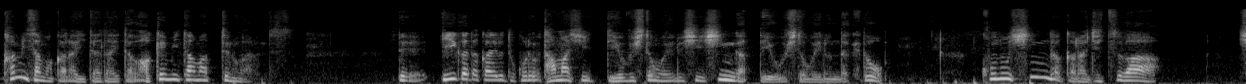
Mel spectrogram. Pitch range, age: 165-265 Hz, 40-59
